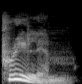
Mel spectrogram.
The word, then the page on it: prelim: British English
